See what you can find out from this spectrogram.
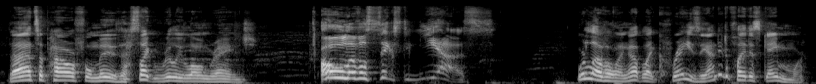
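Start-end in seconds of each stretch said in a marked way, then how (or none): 3.2-5.0 high, excited exclamation; thrilled. Real, not acted. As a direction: celebrate reaching a new level. Levels up in game.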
